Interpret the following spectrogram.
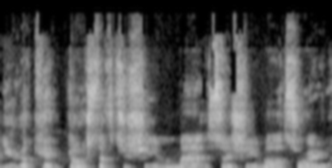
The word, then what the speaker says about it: Tsushima: Like, you look at Ghost of Tsushima. Sorry, I keep saying two because you don't pronounce the fucking T.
